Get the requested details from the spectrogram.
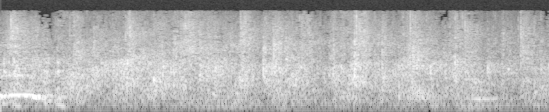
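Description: An audience breaks into steady applause, a dense crackle of many hands clapping together that holds evenly for a few seconds, with a brief voice-like tone at the very start.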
